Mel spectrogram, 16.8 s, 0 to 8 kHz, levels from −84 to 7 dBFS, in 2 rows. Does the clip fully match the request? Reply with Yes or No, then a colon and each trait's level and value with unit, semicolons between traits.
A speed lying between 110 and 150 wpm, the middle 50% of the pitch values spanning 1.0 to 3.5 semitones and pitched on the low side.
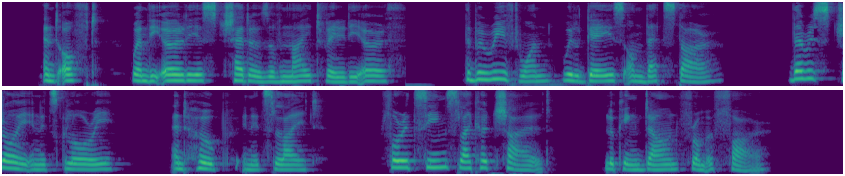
No: average, 145 wpm; average, 3.0 semitones; high, 190 Hz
